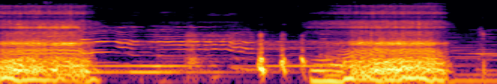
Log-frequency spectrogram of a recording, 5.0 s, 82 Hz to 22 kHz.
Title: little lady that snores like a 20 stone man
